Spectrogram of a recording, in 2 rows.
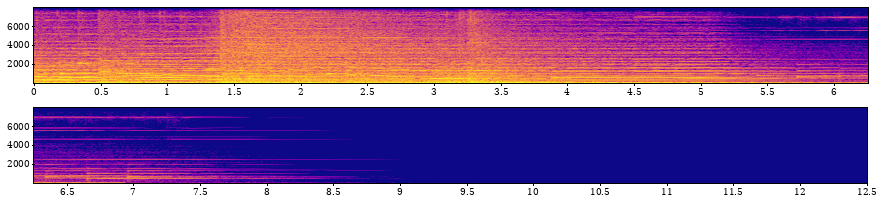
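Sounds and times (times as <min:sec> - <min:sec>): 
cutscene background music: 0:00.0 - 0:08.4.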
